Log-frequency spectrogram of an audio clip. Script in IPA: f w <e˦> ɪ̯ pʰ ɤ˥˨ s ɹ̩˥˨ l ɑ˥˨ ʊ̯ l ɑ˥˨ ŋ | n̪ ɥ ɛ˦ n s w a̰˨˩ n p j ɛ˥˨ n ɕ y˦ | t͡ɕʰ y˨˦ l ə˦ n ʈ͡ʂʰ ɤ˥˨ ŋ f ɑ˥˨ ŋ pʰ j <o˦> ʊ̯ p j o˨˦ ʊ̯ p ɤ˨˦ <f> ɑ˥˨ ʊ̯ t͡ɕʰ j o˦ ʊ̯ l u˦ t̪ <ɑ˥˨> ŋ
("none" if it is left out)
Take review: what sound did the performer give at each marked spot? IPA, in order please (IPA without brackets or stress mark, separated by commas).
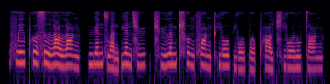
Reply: e˦, o˦, pʰ, ɑ˦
